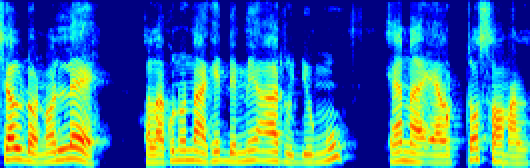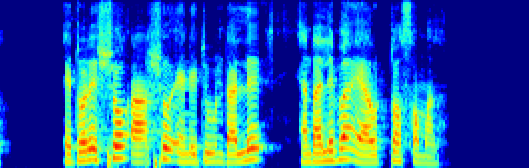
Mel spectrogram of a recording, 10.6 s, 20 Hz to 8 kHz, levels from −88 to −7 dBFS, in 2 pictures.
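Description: Speech over a call path whose G.722 coding leaves nothing above 8 kHz suffers short concealed packet loss at 4.43 to 4.49 s, 6.53 to 6.63 s (two adjacent holes) and 7.39 to 7.45 s: about 30 ms of audio each time arrived too late, and the receiver bridged it by extending the preceding sound, heard as a brief smear or wobble. From 4.97 to 5.87 s, repeated packet loss (robotic sound) struck four times, the longest hole 118 ms, with roughly a quarter of that stretch synthesized, so the speech turns choppy with pieces missing. Two bursts of packet loss, about 90 ms at 6.66 to 6.78 s and 60 ms at 7.81 to 7.90 s, were filled by a fading continuation, giving a held buzz or hiss before the speech resumes with that part gone.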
